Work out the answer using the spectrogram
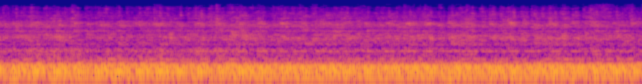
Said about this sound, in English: Let's see, I also had this one. It's, this is an old car.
